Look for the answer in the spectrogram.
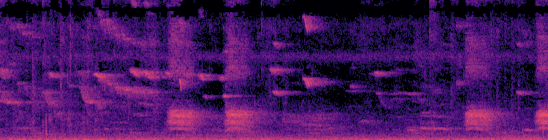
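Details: Feeding on coconut from its shell, a flock of Yellow-billed Babblers utters a few harsh, scratchy chatter notes in pairs. Faint high twitters from other birds and a low background hum accompany them.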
